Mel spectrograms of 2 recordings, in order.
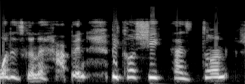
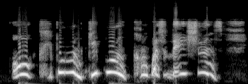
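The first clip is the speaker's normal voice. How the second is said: high-pitched sarcastic cheering; imitated scornful praise, pitched high; mocking congratulations; 9 semitones higher than usual. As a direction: jeer with mock applause in the voice. Retold quarrel, mocking the woman.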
